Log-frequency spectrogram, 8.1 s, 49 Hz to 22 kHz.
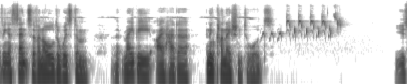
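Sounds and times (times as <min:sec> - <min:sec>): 
speech: 0:00.0 - 0:05.9, 0:07.9 - 0:08.1
nightingale singing: 0:01.4 - 0:07.1.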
